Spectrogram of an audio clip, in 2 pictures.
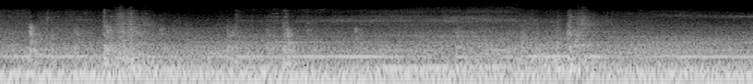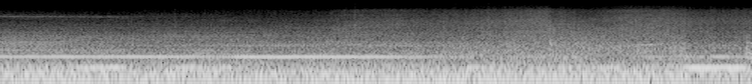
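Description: Amphibious excavator's diesel engine running steadily at a constant pitch, with a few short knocks.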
